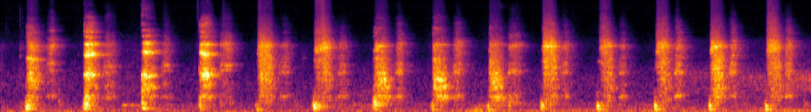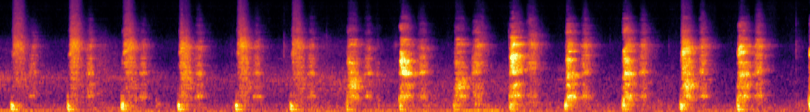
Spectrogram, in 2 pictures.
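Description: A man breathing hard in short, sharp breaths, about one a second, a breath with each rep of a fast set of dumbbell rows.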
